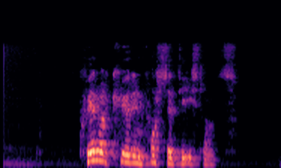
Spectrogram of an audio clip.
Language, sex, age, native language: Icelandic, male, 60-69, Icelandic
